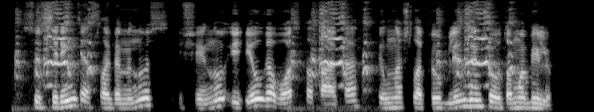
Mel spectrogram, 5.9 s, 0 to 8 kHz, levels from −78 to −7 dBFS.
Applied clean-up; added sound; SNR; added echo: none; Chicken, rooster; 5 dB; none.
